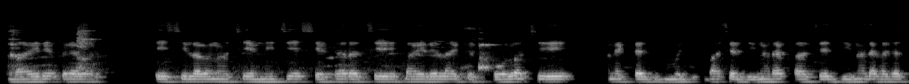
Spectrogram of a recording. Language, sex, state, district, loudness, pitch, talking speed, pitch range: Bengali, male, West Bengal, Jhargram, -25 LUFS, 125 Hz, 130 wpm, 120-125 Hz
